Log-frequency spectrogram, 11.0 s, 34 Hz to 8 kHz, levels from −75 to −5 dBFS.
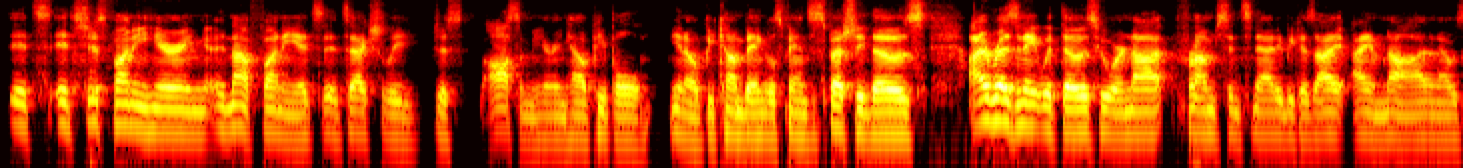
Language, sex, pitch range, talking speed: English, male, 105-145 Hz, 215 wpm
